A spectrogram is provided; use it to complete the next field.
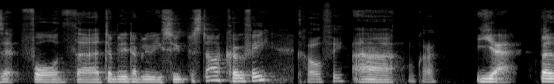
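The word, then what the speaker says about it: Ko-fi: a bit um and he pronounces it um coffee and i pronounce it coffee so i pronounce it kofi as well but i imagine it's supposed to be coffee because obviously when you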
